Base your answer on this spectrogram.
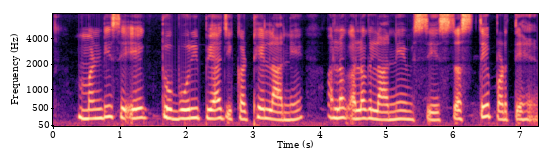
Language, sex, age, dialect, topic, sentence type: Hindi, female, 18-24, Marwari Dhudhari, agriculture, statement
